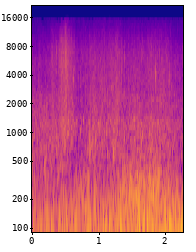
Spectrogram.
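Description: Wind buffeting the microphone over the sound of choppy open sea washing around a small sailing yacht, with a brief louder rush about half a second in.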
